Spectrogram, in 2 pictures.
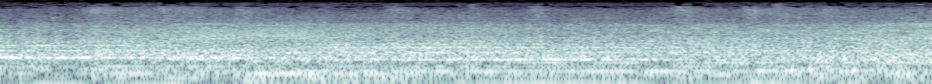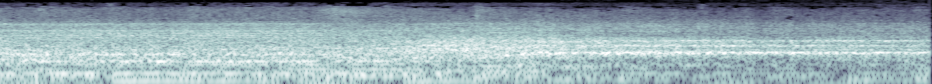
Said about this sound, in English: But what I found really interesting is the lights went out, and then did you notice this? The crowd started singing at the Gabba. Let's have a listen to the crowd singing last night.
